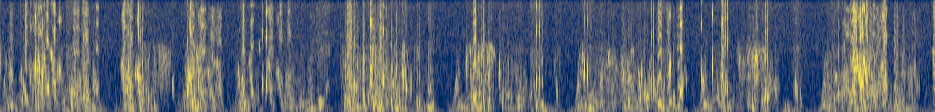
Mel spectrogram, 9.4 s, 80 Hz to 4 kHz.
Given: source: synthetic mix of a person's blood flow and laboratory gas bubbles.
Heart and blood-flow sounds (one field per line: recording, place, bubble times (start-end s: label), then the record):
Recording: Doppler ultrasound of blood flow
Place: precordium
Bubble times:
0.00-1.02 s: bubbles
1.20-1.77 s: bubbles
1.80-2.25 s: bubbles
2.34-3.30 s: bubbles
3.41-4.38 s: bubbles
4.64-5.25 s: bubbles
5.30-5.47 s: bubbles
5.54-5.61 s: bubbles
5.79-6.89 s: bubbles
6.98-7.81 s: bubbles
7.92-8.04 s: bubbles
8.26-9.21 s: bubbles
9.31-9.36 s: bubbles
From the record:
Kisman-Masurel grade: 444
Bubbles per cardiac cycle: continuous sound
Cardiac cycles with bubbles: 100%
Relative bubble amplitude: maximal (0.775 to 0.999)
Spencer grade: 4 (maximum detectable bubble signal sounding continuously throughout systole and diastole of every cardiac period, and overriding the amplitude of the normal cardiac signals)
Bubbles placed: anywhere in the cardiac cycle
